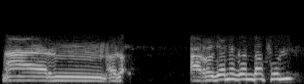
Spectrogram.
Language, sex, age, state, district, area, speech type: Bengali, male, 30-45, West Bengal, Uttar Dinajpur, urban, conversation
